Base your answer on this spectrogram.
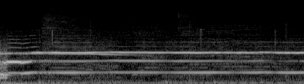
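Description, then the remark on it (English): A wolf lets out one long, steady howl, holding a clear sustained pitch for about three seconds after a quick rising start. It is fairly loud and heard alone, with no talking. “He's out howling at the moon right now.”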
